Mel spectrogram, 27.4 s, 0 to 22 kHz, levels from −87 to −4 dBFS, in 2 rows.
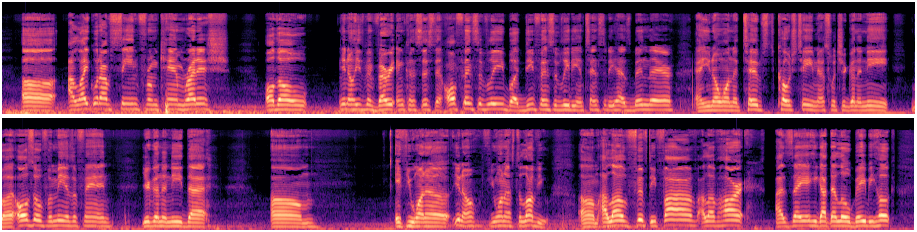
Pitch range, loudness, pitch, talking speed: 145-175 Hz, -16 LUFS, 160 Hz, 165 wpm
